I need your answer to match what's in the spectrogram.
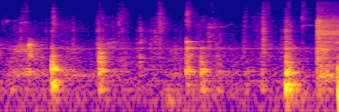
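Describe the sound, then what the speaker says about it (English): Onions clatter and scrape in a pan as they are stirred, in short repeated strokes about every half second, fairly quiet with a light sizzle beneath. "I've got the onions in there and mix them up a little bit"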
